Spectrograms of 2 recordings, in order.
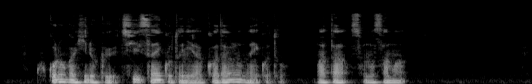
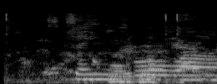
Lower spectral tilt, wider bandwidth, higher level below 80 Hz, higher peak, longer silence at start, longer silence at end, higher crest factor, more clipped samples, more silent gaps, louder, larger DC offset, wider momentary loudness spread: about the same, -6 dB/octave vs -7 dB/octave; about the same, 11.5 kHz vs 11.5 kHz; first, -36 dBFS vs -52 dBFS; first, -6 dBFS vs -10 dBFS; first, 0.35 s vs 0.05 s; first, 1.25 s vs 0 s; about the same, 20 dB vs 16 dB; neither; neither; about the same, -26 LUFS vs -26 LUFS; neither; second, 11 LU vs 17 LU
